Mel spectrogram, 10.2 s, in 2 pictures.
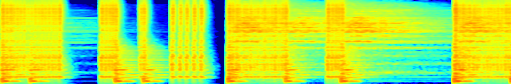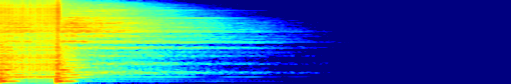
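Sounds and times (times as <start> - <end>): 
Spielmannszug marching band percussion: 0.0 - 3.9, 4.5 - 6.1.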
